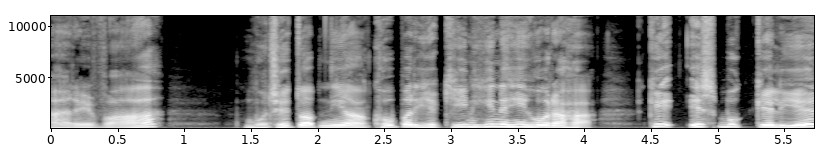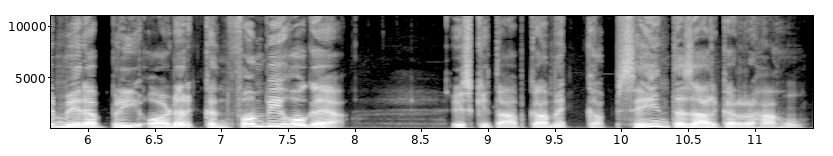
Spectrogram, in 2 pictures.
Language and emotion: Hindi, surprised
